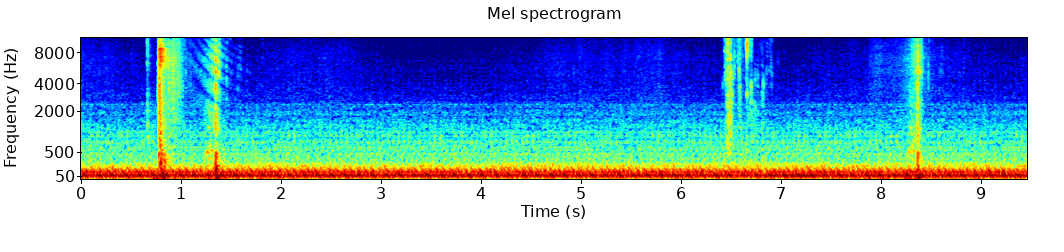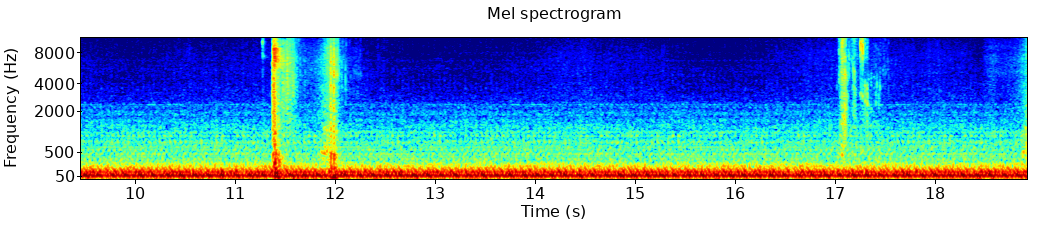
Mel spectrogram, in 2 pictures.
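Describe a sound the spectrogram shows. Water laps steadily against the side of a boat.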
